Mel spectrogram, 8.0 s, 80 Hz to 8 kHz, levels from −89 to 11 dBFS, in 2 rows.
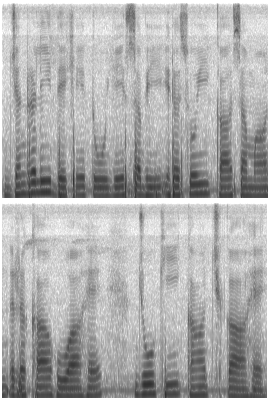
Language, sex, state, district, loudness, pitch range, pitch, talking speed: Hindi, male, Haryana, Jhajjar, -17 LUFS, 120-140 Hz, 125 Hz, 120 wpm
